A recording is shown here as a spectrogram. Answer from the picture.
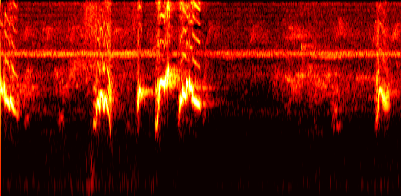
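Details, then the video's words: Red-whiskered bulbul fighting song used as a decoy to attract wild birds: a few loud, rich, downward-slurred notes bunched together, then quiet and one last chirp, over a steady high whine. "CHÀO MÀO HÓT GỌI BỔI CHÉ CĂNG ĐÉT QUÁ HAY - KÍCH CHIM NHANH CĂNG LỬA"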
